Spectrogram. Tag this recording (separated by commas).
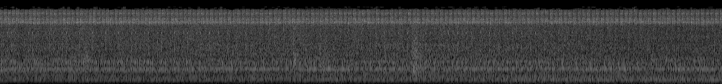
Medium engine (mid frequency), Idling, Engine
